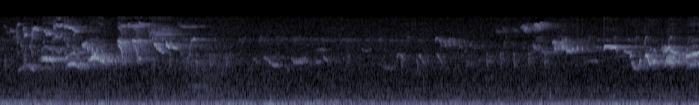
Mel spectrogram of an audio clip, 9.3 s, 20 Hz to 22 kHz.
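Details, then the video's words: Evening birdsong after rain in May 2015, recorded before a house: a rush of twittering phrases, then a quieter lull, then renewed chirping and trills, with low background rumble throughout. "CHANTS DOISEAUX"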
